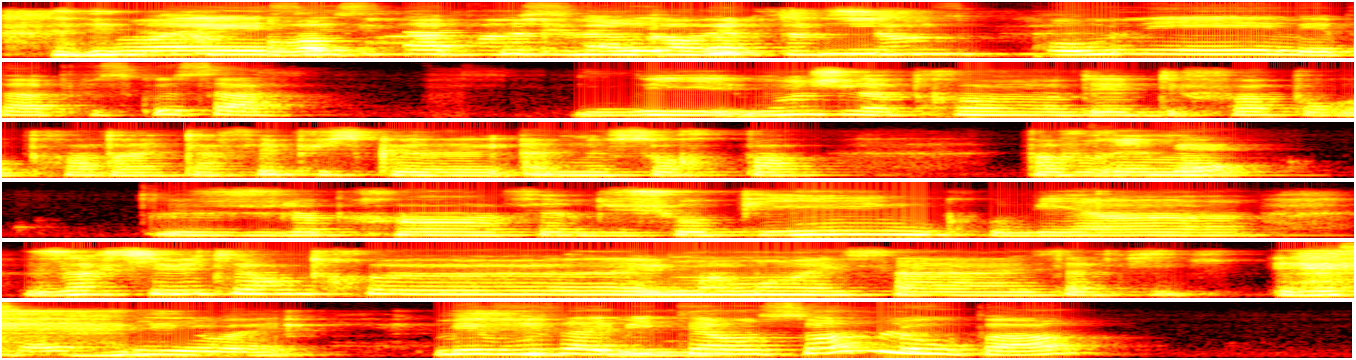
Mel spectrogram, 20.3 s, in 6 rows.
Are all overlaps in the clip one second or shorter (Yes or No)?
No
